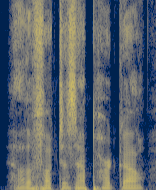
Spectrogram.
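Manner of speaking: a hint of pre-show panic, muttered fast; quick anxious aside to himself; lightly voiced stage fright; panicked inner voice. Retold panicked pre-stage thought.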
